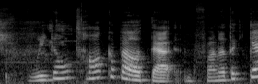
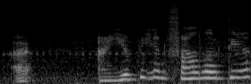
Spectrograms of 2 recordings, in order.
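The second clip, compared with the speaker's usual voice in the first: very quiet, hushed, pitched-up murmur; 8 semitones higher, 8 dB quieter than usual. In a role-play, a player's character leans close to another character, very quiet. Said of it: "say this very quietly".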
